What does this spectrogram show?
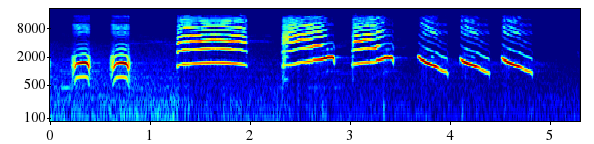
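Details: White-cheeked laughingthrush singing a morning song of many forest voices, used for training young birds: a varied series of loud clear whistles, some steady, some rising, then repeated falling slurred notes.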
